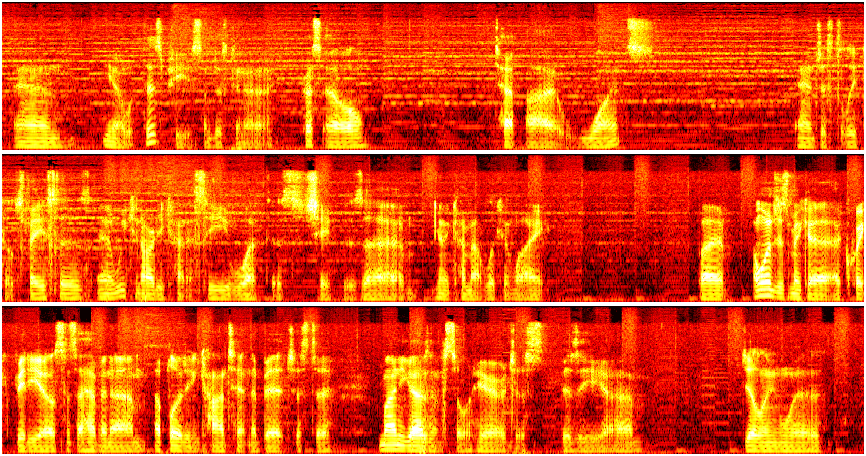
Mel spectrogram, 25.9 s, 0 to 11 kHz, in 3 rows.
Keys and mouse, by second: 0.7 a, 1.9 l, 3.0 i, 4.1 ctrl+z, 4.9 o, 5.0 i, 6.7 x, 7.7 Tab, 9.7 Tab, 10.5 a, 11.1 a, 12.0 b, 13.7 ctrl+g, 15.5 o, 15.9 g, 17.6 Tab, 18.3 Tab, 19.0 a, 20.0-23.2 middle drag.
